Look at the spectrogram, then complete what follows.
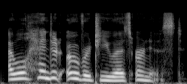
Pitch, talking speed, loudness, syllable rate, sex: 225 Hz, 290 wpm, -14 LUFS, 6.8 syllables/s, female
